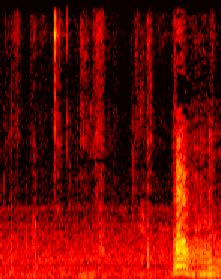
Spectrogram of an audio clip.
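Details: Dogs at play: Duncan, a Labrador Retriever, tries to play with Bogie, a Cavalier who is not yet keen. After near silence with faint rustles, one sharp, loud bark bursts out near the end, trailing into a short ringing tail.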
